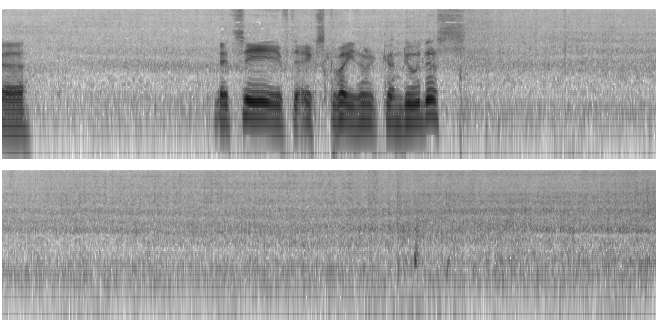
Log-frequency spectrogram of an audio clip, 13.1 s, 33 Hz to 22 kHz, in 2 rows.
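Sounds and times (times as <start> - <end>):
water rushing over weir: 0.0 - 13.0.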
